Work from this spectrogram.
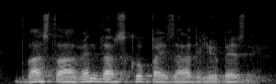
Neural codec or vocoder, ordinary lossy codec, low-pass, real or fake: none; Opus, 24 kbps; 10.8 kHz; real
